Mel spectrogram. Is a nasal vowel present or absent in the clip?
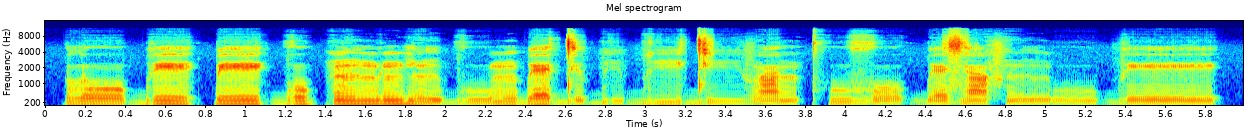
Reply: present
